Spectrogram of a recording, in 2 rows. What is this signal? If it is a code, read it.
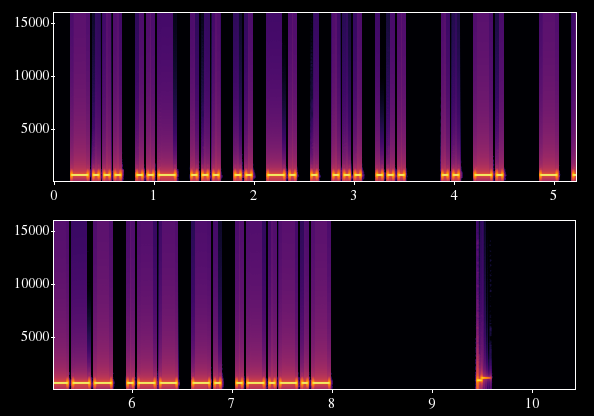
Morse code, heard as a keyed tone, about 21 wpm, 700 Hz. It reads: BUSINESS IN TOWN.
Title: Sentences from Top 1000 Words - Review Part 2 - 22wpm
